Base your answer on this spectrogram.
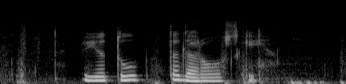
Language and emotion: Russian, sad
